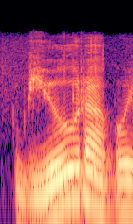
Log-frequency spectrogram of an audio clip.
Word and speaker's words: μ: 투자율은 뮤라고 읽습니다. 뮤. 음. 어, 마이크로하고도 거의 비슷하게 생겼는데 뮤라고 읽고요. 음.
